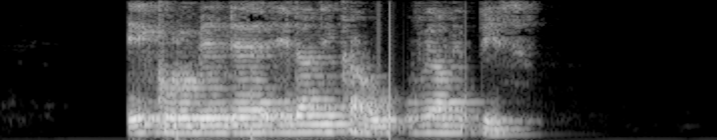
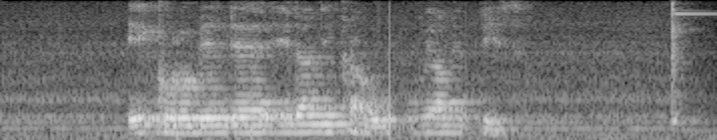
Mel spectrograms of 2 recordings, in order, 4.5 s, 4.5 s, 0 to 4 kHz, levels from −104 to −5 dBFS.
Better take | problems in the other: first | background sound (Microwave oven); 15 dB below the speech

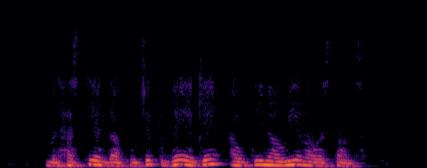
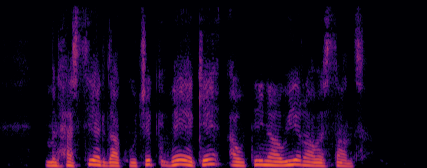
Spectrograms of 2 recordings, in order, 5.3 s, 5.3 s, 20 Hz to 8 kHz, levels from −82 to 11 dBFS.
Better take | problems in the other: second | room echo; dies away in 0.4 s

